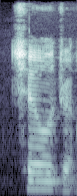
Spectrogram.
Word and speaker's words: children: children, 음절 두 개입니다. 두 개. children, dr 발음은, 그래서 dr 발음은 드가 아니라 주 발음에 더 가깝습니다. 그러므로 children. Many children were born to them after the great flood.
